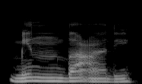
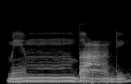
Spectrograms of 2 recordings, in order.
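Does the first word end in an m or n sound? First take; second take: n; m. First: The first word ends in a plain n sound. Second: The first word ends in a nasal m sound. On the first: The speaker calls it wrong. "bukan min ba'di" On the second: The speaker calls it right. "tapi mim ba'di"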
